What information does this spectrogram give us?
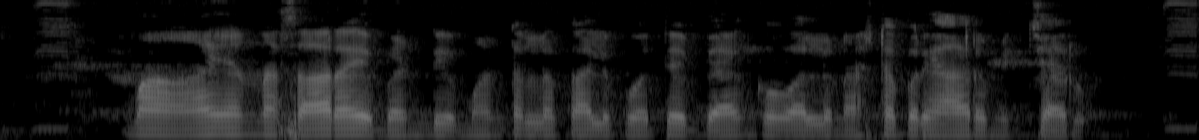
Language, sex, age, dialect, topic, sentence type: Telugu, male, 18-24, Southern, banking, statement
